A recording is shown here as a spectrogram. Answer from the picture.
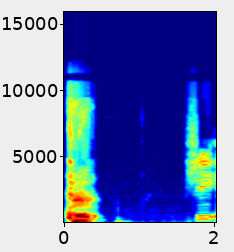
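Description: A person clears their throat once, a short burst about half a second long at the very start; speech begins near the end.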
